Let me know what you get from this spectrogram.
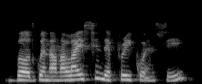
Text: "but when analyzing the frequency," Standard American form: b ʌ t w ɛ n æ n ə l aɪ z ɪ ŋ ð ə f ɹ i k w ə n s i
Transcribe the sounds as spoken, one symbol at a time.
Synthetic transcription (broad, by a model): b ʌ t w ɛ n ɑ n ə l aɪ s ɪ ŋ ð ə f ɹ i k w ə n s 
